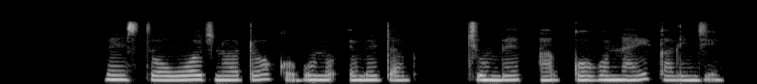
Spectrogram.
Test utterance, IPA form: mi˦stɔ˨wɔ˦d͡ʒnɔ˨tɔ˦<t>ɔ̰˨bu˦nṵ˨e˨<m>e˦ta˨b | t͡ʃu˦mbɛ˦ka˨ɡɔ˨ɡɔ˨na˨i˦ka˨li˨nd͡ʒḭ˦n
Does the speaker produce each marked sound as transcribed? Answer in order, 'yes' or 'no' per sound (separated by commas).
no, yes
